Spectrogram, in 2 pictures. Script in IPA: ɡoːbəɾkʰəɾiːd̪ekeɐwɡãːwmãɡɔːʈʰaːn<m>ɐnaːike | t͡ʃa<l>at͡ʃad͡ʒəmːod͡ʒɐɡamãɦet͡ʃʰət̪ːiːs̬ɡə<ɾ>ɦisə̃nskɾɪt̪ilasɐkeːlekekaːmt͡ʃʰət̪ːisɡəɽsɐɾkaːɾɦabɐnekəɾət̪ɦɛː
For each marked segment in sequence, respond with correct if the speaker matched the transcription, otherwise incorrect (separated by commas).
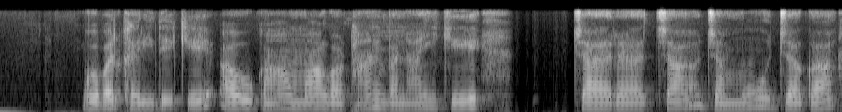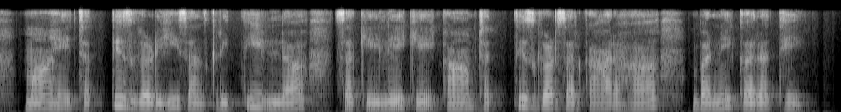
incorrect, incorrect, incorrect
